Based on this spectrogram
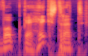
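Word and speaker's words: Wopke Hoekstra: intervjuude käigus, eks ole, tekkisid, tekkis ka küsimusi ja ma alustangi kohe nendest küsimustest selles osas just, mis puudutas, ma loodan, ma jälle ütlen õigesti seda Vopke Hekstrat ja tema paranda mind, kui ma väga valesti hääldan.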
